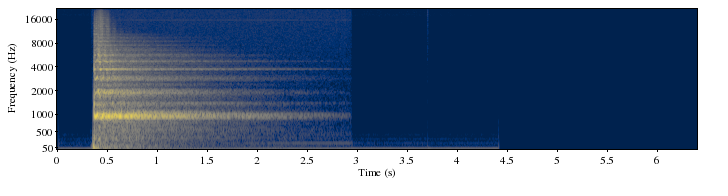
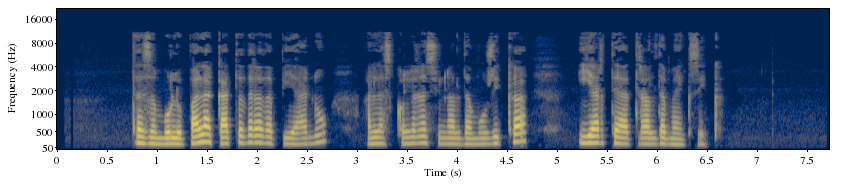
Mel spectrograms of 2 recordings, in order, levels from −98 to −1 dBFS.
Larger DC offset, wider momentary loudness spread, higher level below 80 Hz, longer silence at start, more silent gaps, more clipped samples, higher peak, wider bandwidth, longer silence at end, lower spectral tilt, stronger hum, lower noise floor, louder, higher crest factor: neither; first, 24 LU vs 14 LU; first, -50 dBFS vs -74 dBFS; second, 0.35 s vs 0.75 s; neither; neither; second, -6 dBFS vs -2 dBFS; first, over 20 kHz vs 11.5 kHz; first, 4.45 s vs 1.1 s; second, -0.5 dB/octave vs -6.5 dB/octave; neither; first, -80 dBFS vs -71 dBFS; about the same, -20 LUFS vs -22 LUFS; about the same, 22 dB vs 20 dB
